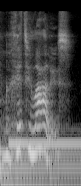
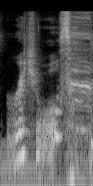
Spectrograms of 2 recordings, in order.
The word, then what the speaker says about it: Rituals: No, but I was like, Rituales. Rituales. Wat een leuke naam. Wow, what a nice name. Yeah, Rituales. Yeah, like, little did I know that it's actually pronounced rituals.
